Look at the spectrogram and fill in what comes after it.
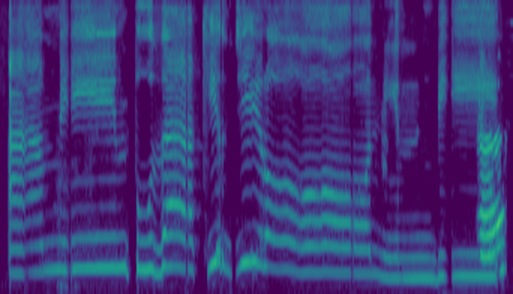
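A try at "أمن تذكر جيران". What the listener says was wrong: Amin tazakuri jironim, bukan kir.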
